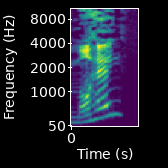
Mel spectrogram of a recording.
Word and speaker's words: Mojang: And he was like, well, I guess in my language it would be Mohang, but I only ever intended to type it, so it doesn't really matter how you pronounce it.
